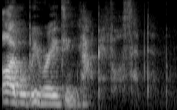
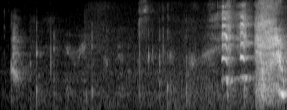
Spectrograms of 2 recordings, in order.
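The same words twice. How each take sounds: First: Whisper. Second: A tiny conspiratorial squeak; high squeaky whisper. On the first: Secret vow to viewers. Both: Real, not acted.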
